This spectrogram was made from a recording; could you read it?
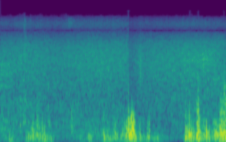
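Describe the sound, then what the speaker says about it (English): Strong winter wind gusts outdoors near a chicken coop, buffeting the microphone in rough, uneven bursts with rustling and low rumbling that swell and fade. "this wind is horrendous."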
